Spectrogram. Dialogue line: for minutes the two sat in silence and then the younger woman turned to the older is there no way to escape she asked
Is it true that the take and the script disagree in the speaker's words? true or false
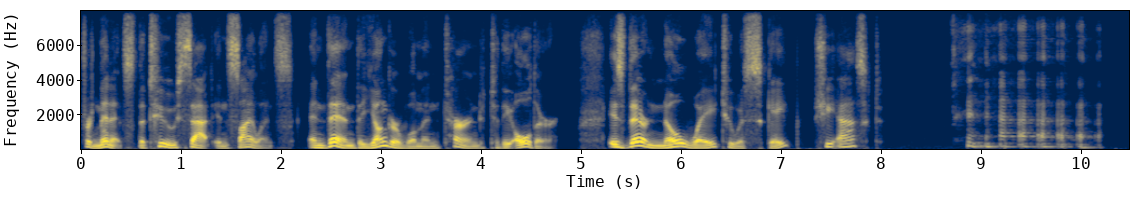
false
